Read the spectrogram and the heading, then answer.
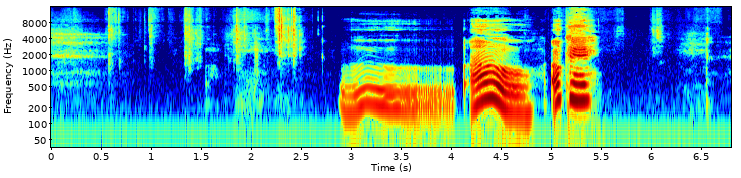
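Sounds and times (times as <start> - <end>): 
deck of cards being shuffled: 0.5 - 2.6
speech: 2.9 - 5.5.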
